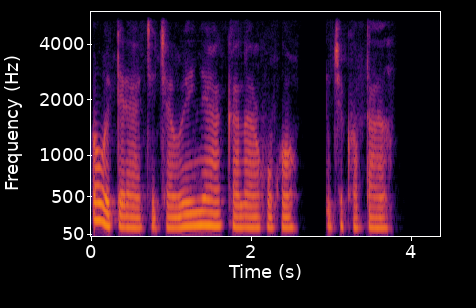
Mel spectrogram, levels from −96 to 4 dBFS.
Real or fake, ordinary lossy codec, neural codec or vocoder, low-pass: fake; none; codec, 16 kHz, 2 kbps, FunCodec, trained on Chinese and English, 25 frames a second; 5.4 kHz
